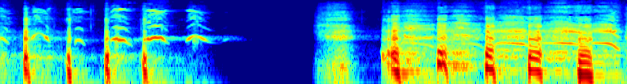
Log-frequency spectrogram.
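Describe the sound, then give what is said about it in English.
A rapid run of short, dry coughs, then a brief pause before a longer, harsher burst of coughing with raspy, voiced edges, from a lingering dry cough after COVID about a week earlier. “And I apologize for the kind of coughing that you might hear.”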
